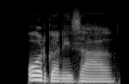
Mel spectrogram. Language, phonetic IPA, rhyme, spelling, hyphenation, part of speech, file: Hungarian, [ˈorɡɒnizaːl], -aːl, organizál, or‧ga‧ni‧zál, verb, Hu-organizál.ogg
- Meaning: to organize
